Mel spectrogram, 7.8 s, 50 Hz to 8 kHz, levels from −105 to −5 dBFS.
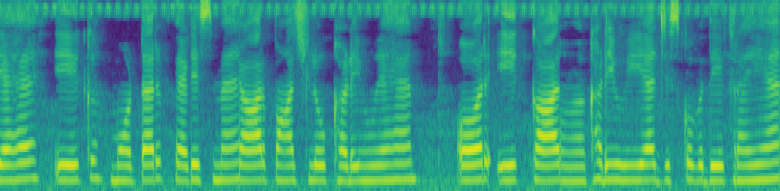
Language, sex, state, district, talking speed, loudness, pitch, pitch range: Hindi, female, Uttarakhand, Tehri Garhwal, 170 wpm, -17 LUFS, 235 Hz, 230-240 Hz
